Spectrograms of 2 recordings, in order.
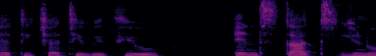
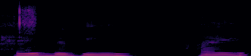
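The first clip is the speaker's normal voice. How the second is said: put-on humble voice. Retelling how he answers a call from his mother: imitating his humble tone. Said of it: "he's like".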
